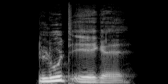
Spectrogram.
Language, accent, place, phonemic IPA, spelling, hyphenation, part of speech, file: German, Germany, Berlin, /ˈbluːtˌʔeːɡl̩/, Blutegel, Blut‧egel, noun, De-Blutegel.ogg
- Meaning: leech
